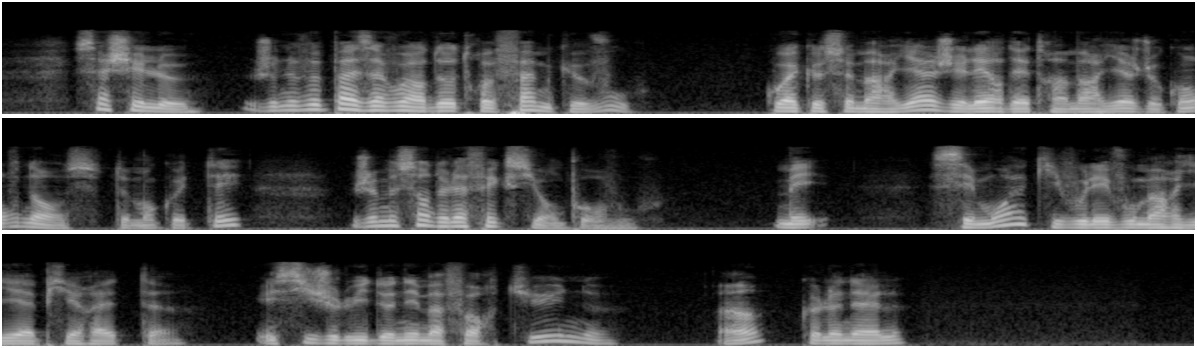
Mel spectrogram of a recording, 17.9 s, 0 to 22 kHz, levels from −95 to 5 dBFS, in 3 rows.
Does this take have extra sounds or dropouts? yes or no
no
